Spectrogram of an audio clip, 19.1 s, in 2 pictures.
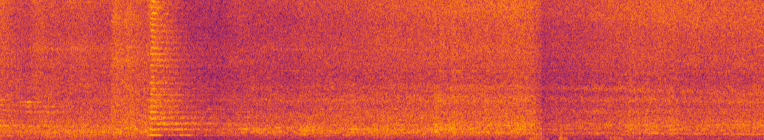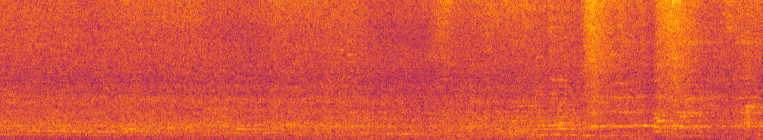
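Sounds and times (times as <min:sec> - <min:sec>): train rumble and wheel noise: 0:00.0 - 0:19.0
train horn blast: 0:01.8 - 0:02.7.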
